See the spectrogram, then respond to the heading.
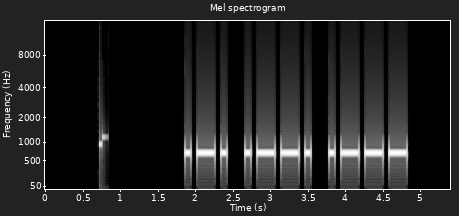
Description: Morse code, heard as a keyed tone, about 15 wpm, 700 Hz. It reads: RPJ
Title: USA Call Sign Postfixes - 3 Letters 15wpm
